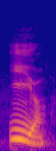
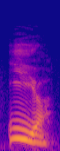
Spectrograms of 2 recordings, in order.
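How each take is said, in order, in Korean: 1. 마지막 r은 모음 소리가 돼요. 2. 마지막 r은 모음 소리가 돼요.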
